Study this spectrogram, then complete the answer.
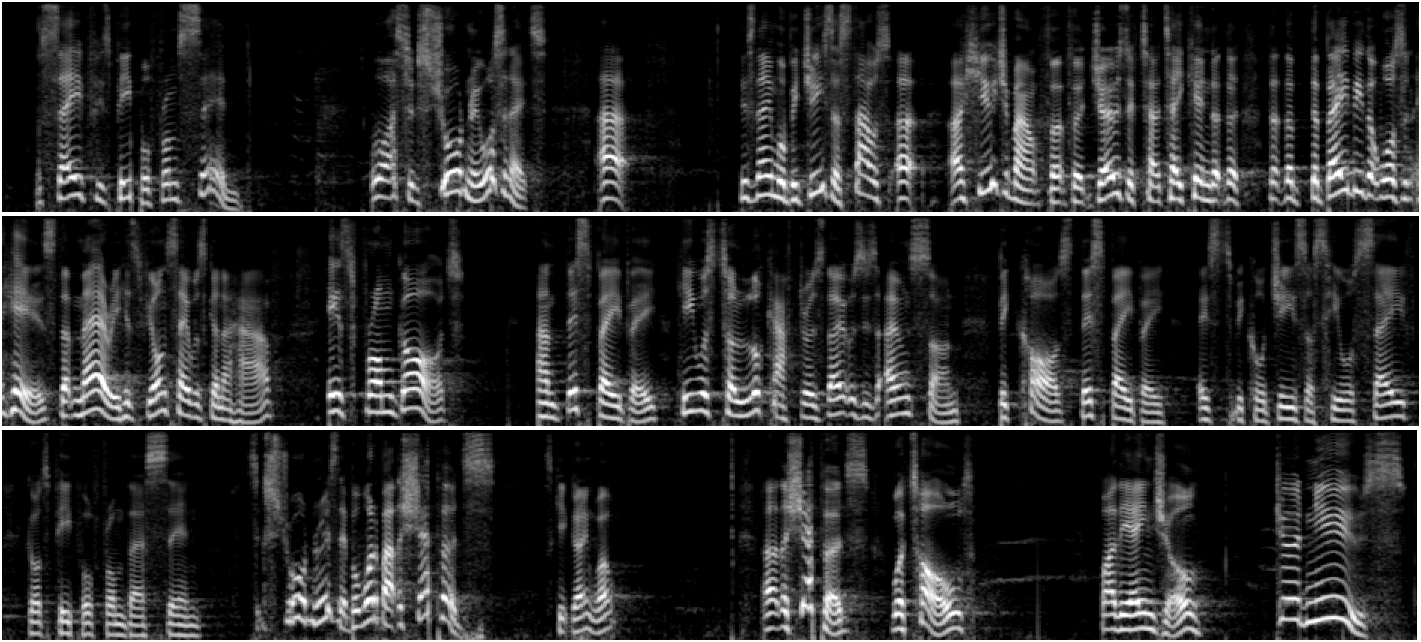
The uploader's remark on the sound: A Recording of the All Age Carol Service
